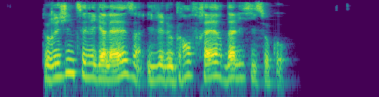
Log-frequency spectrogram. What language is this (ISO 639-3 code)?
fra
